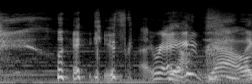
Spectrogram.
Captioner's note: laughing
